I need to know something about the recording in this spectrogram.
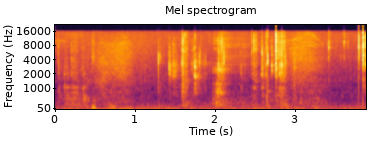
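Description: A plastic cassette clicks and rattles as it is pulled out.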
